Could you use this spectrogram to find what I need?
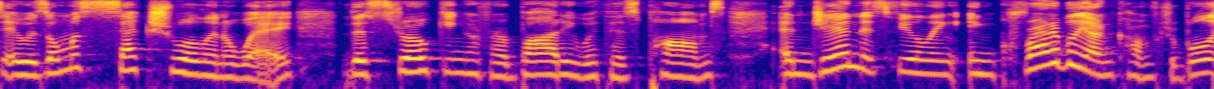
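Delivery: normal talking voice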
